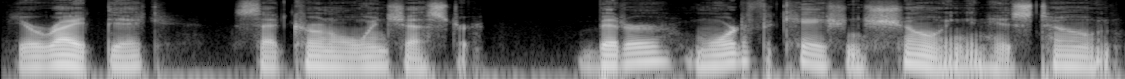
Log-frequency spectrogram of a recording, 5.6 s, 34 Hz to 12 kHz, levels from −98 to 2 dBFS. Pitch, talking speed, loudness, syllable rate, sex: 95 Hz, 130 wpm, -21 LUFS, 4.9 syllables/s, male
